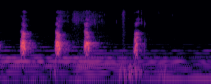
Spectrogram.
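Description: Finnish Spitz barking: four sharp barks, the first three about half a second apart and a fourth, weaker one about a second later.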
